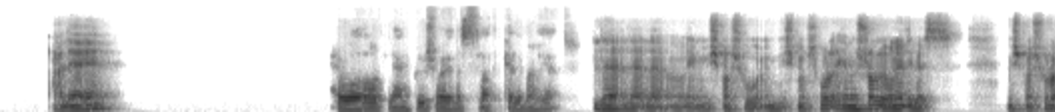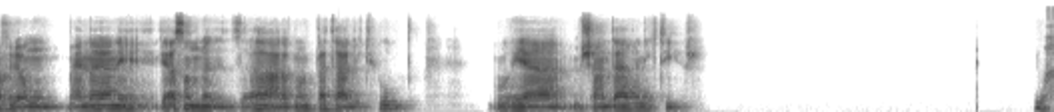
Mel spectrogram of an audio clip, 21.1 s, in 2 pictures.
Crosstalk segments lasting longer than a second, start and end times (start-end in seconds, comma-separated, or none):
none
